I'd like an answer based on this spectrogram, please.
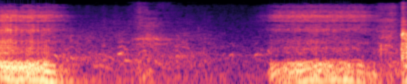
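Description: Two loud, rough, low rattling breaths separated by a quieter pause, typical of snoring; part of a comedy sketch.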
